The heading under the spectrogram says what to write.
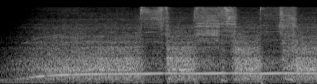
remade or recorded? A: recorded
